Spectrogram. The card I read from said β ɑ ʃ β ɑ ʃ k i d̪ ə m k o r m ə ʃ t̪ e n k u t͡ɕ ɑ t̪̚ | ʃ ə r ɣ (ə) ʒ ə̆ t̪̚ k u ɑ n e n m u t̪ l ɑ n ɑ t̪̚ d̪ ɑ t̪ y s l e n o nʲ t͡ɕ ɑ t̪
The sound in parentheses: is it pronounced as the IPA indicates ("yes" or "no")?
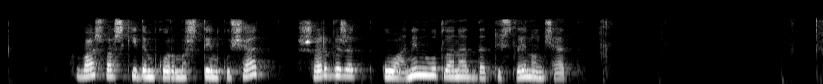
yes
